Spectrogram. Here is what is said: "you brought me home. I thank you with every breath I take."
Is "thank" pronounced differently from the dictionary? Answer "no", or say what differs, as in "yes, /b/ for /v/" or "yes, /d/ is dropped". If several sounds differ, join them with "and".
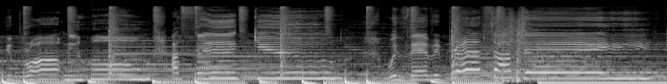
no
